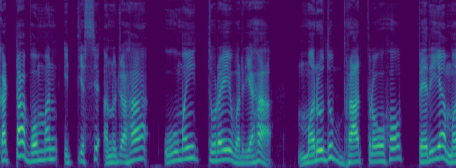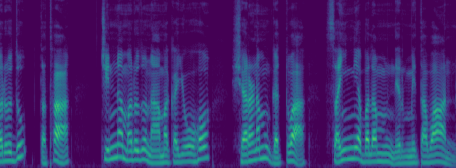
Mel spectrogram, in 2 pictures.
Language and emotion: Sanskrit, neutral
